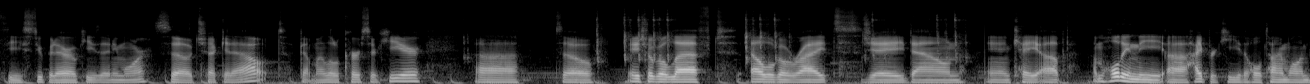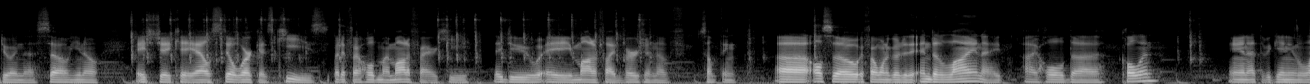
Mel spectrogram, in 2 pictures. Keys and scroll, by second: 6.0 Left, 7.3 Right, 8.5 Down, 9.2 Up, 10.5 ctrl+alt+super+Up, 14.1-15.7 typing, 16.4 ctrl+super+h, 17.5 ctrl+alt+shift+super+Down, 17.8 ctrl+alt+shift+super+Left, 18.1 ctrl+alt+shift+super+Up.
